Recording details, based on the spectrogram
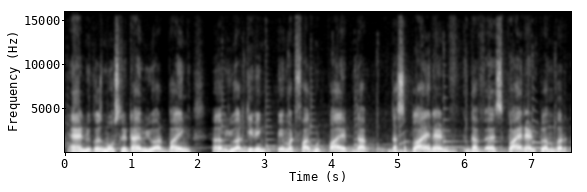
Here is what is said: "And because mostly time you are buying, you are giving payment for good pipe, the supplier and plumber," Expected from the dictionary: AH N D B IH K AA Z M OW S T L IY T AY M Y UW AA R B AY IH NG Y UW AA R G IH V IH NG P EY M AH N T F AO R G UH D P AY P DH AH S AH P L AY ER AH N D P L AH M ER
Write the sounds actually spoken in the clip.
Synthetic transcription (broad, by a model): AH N D B IH K AA Z M OW S T L IY T AY M Y UW AA R B AY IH NG Y UW AA R G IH V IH NG P EY M AH N T F AO R G UH D P AY P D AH S AH P L AY ER AH N D P L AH M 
